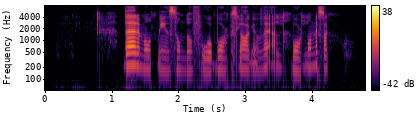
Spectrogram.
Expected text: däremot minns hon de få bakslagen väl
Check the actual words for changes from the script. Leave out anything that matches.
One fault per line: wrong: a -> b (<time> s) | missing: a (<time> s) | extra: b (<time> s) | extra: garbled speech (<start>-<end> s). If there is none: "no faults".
extra: garbled speech (3.7-4.3 s)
